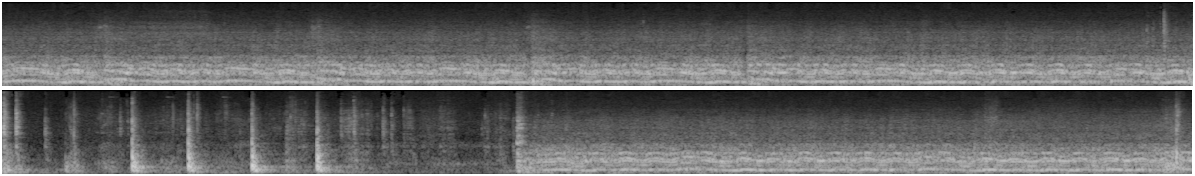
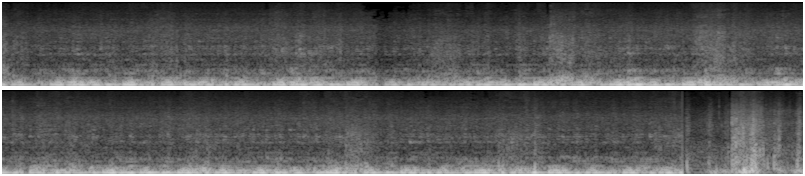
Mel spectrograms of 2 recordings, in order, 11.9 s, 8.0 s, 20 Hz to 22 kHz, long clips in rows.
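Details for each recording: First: Old carbureted car on a cold morning around -2, choke shut, in neutral: starter cranks evenly about three beats a second with no firing, stops, cranks again; crank no-start, fuel not being picked up from tank despite fill. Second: Old carbureted car cold-started in negative temperatures after sitting 3–4 months, with an occasional misfire that needs carburetor work; it now idles with a steady, even, smooth low rumble while warming up.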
